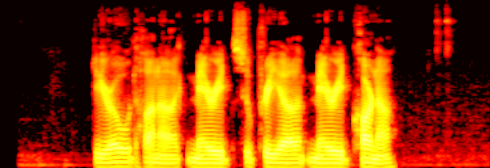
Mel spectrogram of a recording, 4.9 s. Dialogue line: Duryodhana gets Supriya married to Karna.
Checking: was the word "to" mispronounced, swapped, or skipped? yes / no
yes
